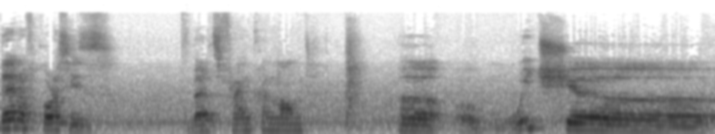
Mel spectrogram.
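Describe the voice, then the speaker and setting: A man with a Romanian accent speaks at a very slow pace in a fairly high pitch, leaving long, frequent pauses, while noticeable background noise and audible room echo fill the recording. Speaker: engineer and DIY video maker. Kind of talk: tutorial. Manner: halting, many fillers.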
